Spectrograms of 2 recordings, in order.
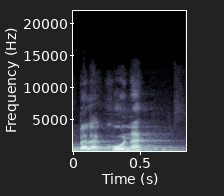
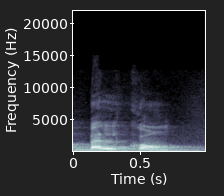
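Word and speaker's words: balcon: بلكونه مش احنا بنقول بلكونه ده اصلها فرنس طب هي بتتنطق ازاي بتتنطق بالكون هي بتتنطق كده بس احنا بق بلكونه نفس الكلام الباتيه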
